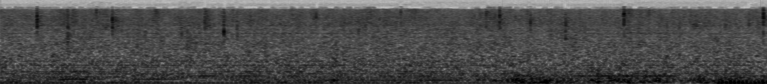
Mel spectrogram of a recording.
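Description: Rain falling steadily as a dense, continuous hiss with low rumbling underneath, constant and enveloping with no voices.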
